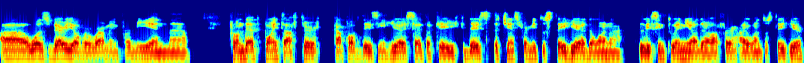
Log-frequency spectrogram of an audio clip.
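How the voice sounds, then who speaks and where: A man in a Brazilian Portuguese accent, medium pitch, monotone and flat in intonation, at a fairly quick pace, with a dry, close sound and no echo. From Brazil, countryside. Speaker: professional footballer. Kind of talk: interview. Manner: halting with fillers.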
